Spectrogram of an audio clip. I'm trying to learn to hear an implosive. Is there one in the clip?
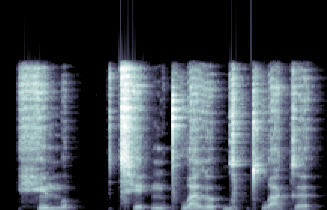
no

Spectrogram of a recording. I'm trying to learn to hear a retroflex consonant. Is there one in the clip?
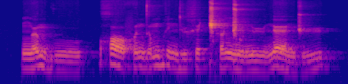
no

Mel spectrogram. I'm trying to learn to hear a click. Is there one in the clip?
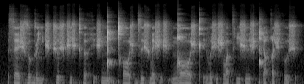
yes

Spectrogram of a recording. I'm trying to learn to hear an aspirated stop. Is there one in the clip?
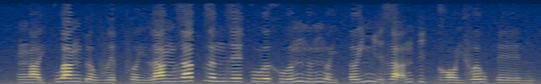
no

